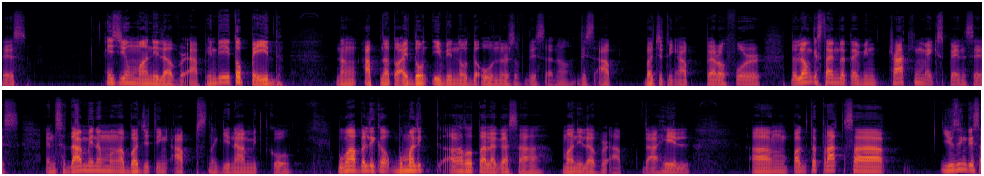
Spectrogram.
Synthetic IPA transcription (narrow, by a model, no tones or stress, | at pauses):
ɛs | ʔɪsjʊŋmɐnilɐvɛ̰ɹʔa̰p̚hɪnd̪iʔɪt̪o̞pejd̪ | nɐŋʔap̚nɐt̪o̞ʔɐjd̪ont̪ʔiːvɪ̃nːowd̪ɐʔownɛɹsɔfd̪ɪsɐ̰no̞d̪ɪsʔa̰p̚ | bɐd͡ʒɪt̪ɪ̃ŋʔap̚ːɛːɾofɔɹ | d̪ɐlɔ̃ŋɡɛst̪ãjmd̪ɐt̪ajvbɪ̃nt̪ɹakɪ̃ŋmɐjɛkspɛnsɛs | ʔɛ̃nd̪sɐd̪aːmɪnɐŋmɐŋabɐd͡ʒɛt̪ɪŋʔa̰p̚snɐɡɪnaːmɪt̪̚ko̞ | b̥ʊmaːbɐlɪkːbʊmɐlɪk̚kɐt̪o̞t̪ɐlɐɡasɐmɐnɪlɐvɛɹʔa̰p̚d̪aːɦɪl | ʔɐŋpɐɡ̚t̪ɐt̪ɾak̚sɐ | juːsɪ̃ŋd̪ɪs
